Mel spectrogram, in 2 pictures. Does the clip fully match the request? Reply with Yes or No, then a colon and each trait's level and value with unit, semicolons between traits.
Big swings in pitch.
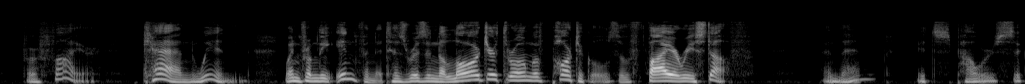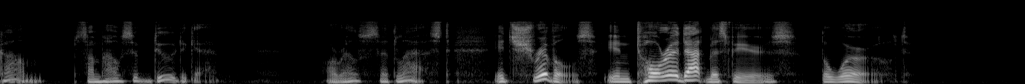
Yes: wide, 6.1 semitones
